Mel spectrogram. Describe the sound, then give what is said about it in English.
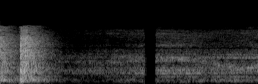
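A single sharp gunshot fired by a police officer in a dramatized scene: a loud crack that decays into a long noisy hiss, broken by a brief cut to silence. “Nice shooting, officer. One of those bullets bounced off my chest.”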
